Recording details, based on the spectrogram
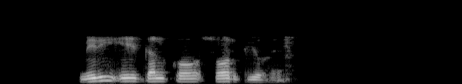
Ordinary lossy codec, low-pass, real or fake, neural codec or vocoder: AAC, 24 kbps; 3.6 kHz; real; none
